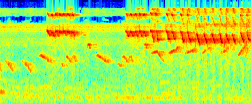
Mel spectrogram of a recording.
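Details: Murai batu, the white-rumped shama, in a lure song: a few short falling whistles, then dense rapid high-pitched buzzy trills and chattering bursts pouring out continuously.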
